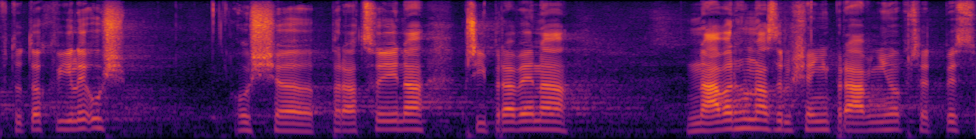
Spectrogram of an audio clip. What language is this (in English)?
Czech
